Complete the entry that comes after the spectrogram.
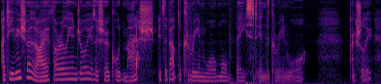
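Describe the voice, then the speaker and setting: With an Australian accent, a woman speaks at a very deep, low pitch. Her intonation is lively and her pace fairly quick. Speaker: podcaster. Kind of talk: casual monologue. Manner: casual, rambling asides.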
